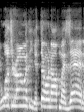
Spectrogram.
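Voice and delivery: high, loud mock snap at his son; irritated outburst. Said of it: "and, like, upset at him".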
